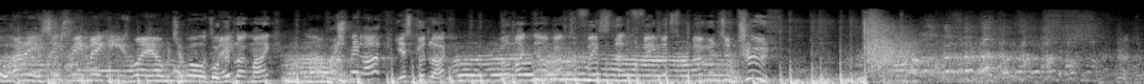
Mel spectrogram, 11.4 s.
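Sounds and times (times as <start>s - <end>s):
speech: 0.0s - 8.0s
gun going off as a man faces a bull: 8.6s - 9.2s
laughter: 8.9s - 11.4s.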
